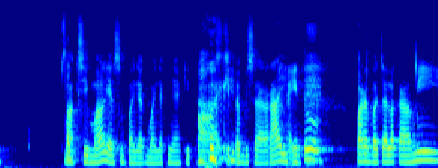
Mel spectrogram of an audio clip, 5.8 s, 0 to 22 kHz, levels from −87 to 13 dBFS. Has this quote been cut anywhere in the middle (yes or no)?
yes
